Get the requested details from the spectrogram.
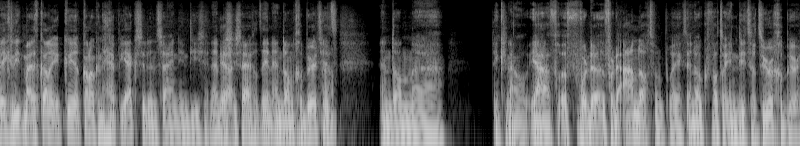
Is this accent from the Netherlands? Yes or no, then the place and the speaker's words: yes; Haarlem, North Holland, Netherlands; Ik kwam zelf van Haarlem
